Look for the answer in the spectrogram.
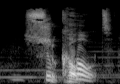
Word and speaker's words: Sukkot: 哎，我我看这个呃，住棚节希伯来文是叫 Sukkot，是叫 Sukkot，是这样念这个发音吗？ – Sukkot Sukkot。 S U K K O T，Sukkot，这希伯来文的意思就是指这个临时的棚舍或者是屋仔，就是那个小屋这样的。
